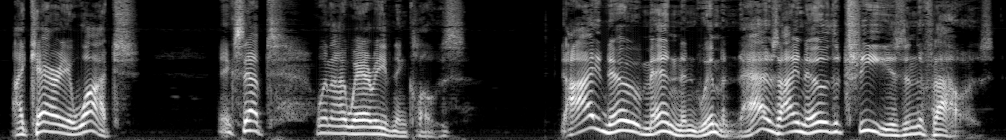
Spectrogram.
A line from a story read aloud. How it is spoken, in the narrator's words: said the prince warmly and proudly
